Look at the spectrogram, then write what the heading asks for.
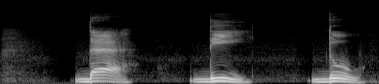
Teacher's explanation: Ujung lidah ke pangkal gigi dari atas. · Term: huruf dal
